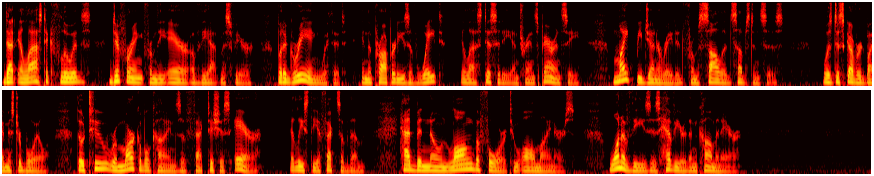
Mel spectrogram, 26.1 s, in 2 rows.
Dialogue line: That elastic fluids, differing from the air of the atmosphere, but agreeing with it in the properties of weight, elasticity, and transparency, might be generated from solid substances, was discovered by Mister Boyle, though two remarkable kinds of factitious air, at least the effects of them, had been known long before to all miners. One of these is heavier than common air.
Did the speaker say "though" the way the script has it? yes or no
yes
